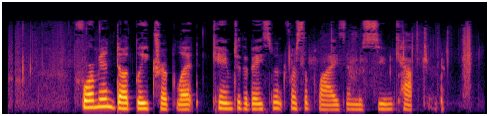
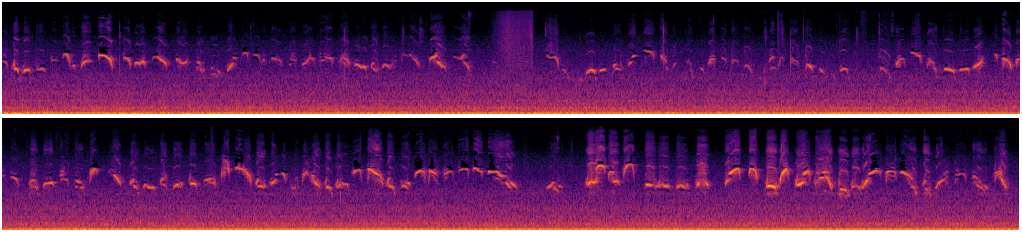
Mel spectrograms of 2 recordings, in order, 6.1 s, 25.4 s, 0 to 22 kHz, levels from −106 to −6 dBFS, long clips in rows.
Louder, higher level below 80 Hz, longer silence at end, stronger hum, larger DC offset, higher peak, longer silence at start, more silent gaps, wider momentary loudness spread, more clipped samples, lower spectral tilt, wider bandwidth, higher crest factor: first, -23 LUFS vs -37 LUFS; second, -78 dBFS vs -38 dBFS; first, 0.2 s vs 0 s; neither; neither; first, -2 dBFS vs -18 dBFS; first, 1 s vs 0 s; neither; about the same, 17 LU vs 15 LU; neither; first, -6.5 dB/octave vs -3.5 dB/octave; first, 11.5 kHz vs 8.2 kHz; about the same, 20 dB vs 16 dB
